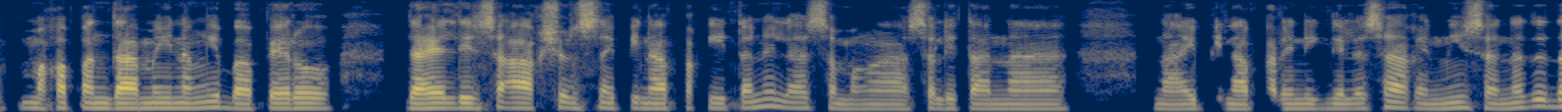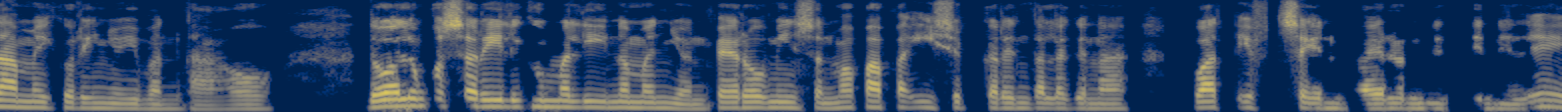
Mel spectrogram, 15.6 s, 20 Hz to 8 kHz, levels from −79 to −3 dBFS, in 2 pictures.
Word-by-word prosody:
makapandamay 135 -1 +3
ng 135 +2 -2
iba. 130 -2 +1
Pero, 130 -1 0 0.3
dahil 135 +1 +6
din 140 0 0
sa 135 +2 +4
actions 135 0 +4
na 135 -3 -4
pinapakita 135 +1 -3
nila, 165 -4 -5
sa 140 - +1
mga 120 -1 -6
salita 125 0 -1
na 120 0 -3 0.5
na 120 -1 -4
ipinaparinig 125 0 -5
nila 125 0 -4
sa 145 +3 +2
akin, 130 -2 -8
minsan 135 -1 0
nadadamay 160 0 +1
ko 150 - -6
rin 135 -2 -6
yung 125 - -6
ibang 120 -1 -9
tao. 115 +2 -9 0.5
Though, 175 +3 +7
alam 195 0 +2
ko 195 - -6
sarili 175 -3 +7
ko 170 0 -6
mali 160 -2 -1
naman 145 -2 -2
yun. 120 -2 -7
Pero 145 0 +2
minsan, 145 -2 -1
mapapaisip 155 -1 0
ka 140 - -2
rin 140 0 -5
talaga 135 -1 -5
na, 125 0 -5 0.3
"What 155 0 +4
if 150 -3 -4
sa - - +5
environment 130 0 -4
din - - -9
nila, 120 +2 -9
135 Hz, 185 wpm, -23 LUFS, 125-150 Hz, 0.5 s, Though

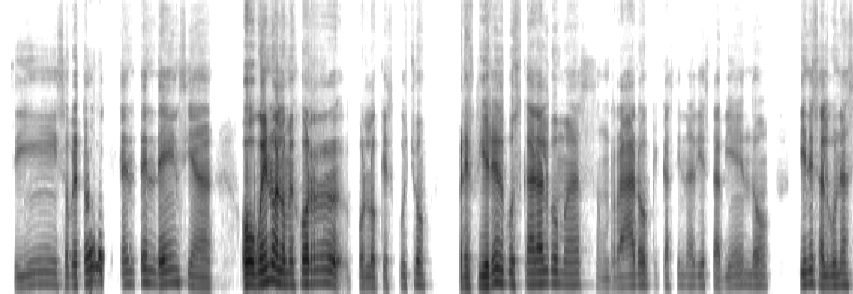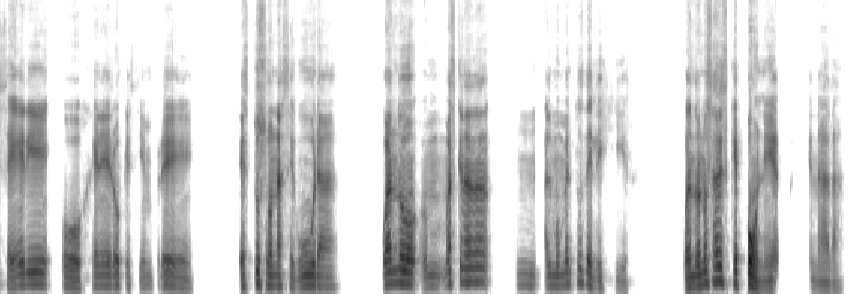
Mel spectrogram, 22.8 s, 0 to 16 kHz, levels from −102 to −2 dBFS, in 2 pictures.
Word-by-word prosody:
sí, 140 +4 -12
sobre 130 0 -2
todo 160 +7 +2
lo 170 -2 +3
que - - -29
está 140 - -8
en 150 0 -9
tendencia, 145 -7 -2 0.3
o 140 +1 +11
bueno, 160 +7 +10
a - - +12
lo 150 -3 +7
mejor 150 -4 +2
por 120 - -8
lo 115 -1 -6
que - - -14
escucho, 130 +4 -10 0.4
prefieres 125 +7 +4
buscar 145 0 +1
algo 155 +1 +3
más 140 -1 -9 0.2
raro 120 +3 -4
que 130 -2 -34
casi 130 0 -18
nadie 130 0 -14
está 130 - -12
viendo, 65 - -13 0.4
¿tienes 150 +2 -2
alguna 130 +2 -2
serie 140 +3 -6
o 110 -3 -7
género 65 -7 -9
que - - -20
siempre 65 - -11 0.6
es - - -9
tu 155 - -4
zona 125 -2 -5
segura? 120 0 -7 0.6
¿Cuándo?, 150 0 0
mm, 125 +2 -15
más 150 +2 -5
que 180 - -8
nada, 175 +1 -3 0.3
mm, 135 -1 -20
al 125 +2 -13
momento 145 +6 -11
de 145 -3 -3
elegir, 100 -6 -19 0.7
cuándo 115 +3 -2
no 150 +4 -2
sabes 175 +1 -2
qué 150 -3 -2
poner, 95 -11 +2 0.2
más - - -85
que - - -24
nada. 80 -2 -16
135 Hz, 150 wpm, -25 LUFS, 115-150 Hz, 0.7 s, a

